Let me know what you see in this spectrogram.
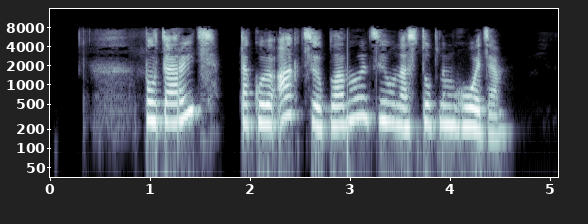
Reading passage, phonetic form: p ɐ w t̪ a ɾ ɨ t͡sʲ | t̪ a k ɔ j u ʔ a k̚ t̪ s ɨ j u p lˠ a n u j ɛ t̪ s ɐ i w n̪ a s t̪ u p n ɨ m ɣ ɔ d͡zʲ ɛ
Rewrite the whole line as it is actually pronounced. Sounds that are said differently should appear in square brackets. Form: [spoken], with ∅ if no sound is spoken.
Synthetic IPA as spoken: p ɐ w t̪ a ɾ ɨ t͡sʲ | t̪ a k [u] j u ʔ a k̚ t̪ s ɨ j u p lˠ a n u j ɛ t̪ s ɐ i w n̪ a s t̪ u p n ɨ m ɣ ɔ d͡zʲ ɛ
